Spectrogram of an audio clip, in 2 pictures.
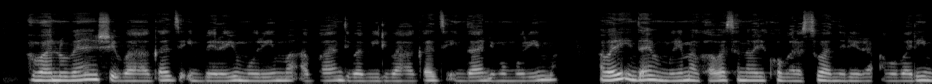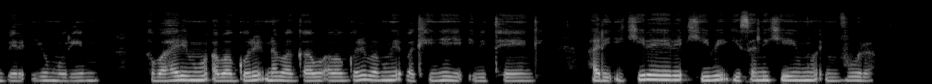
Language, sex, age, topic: Rundi, female, 18-24, agriculture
